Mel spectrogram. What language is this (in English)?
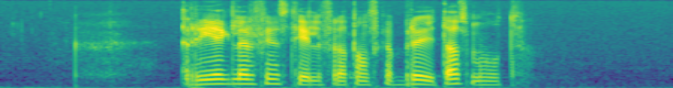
Swedish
